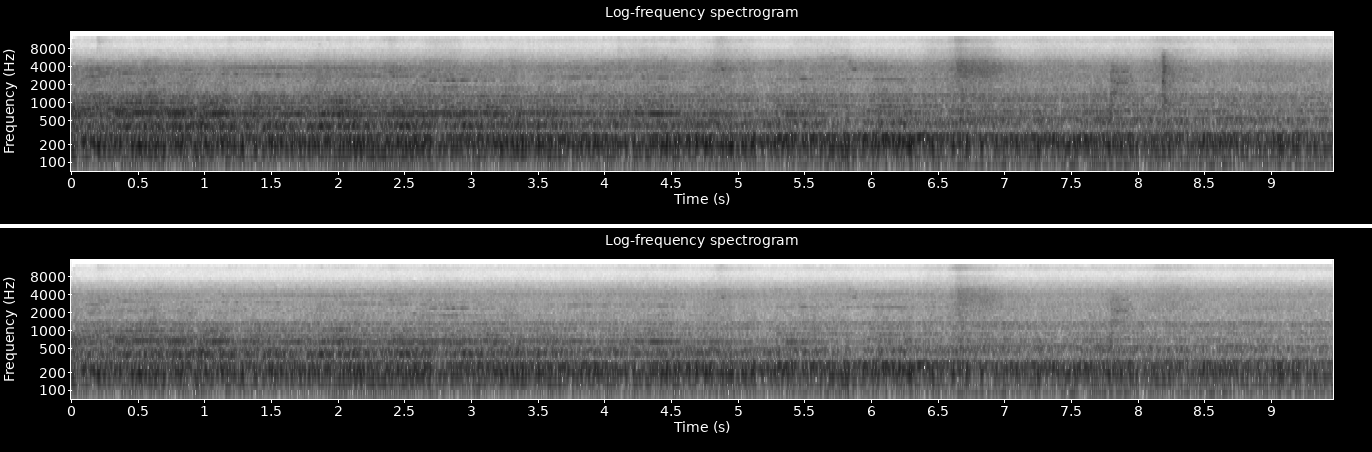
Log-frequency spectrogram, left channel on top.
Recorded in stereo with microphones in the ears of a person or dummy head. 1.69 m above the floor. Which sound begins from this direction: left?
An aircraft, at 0.0 s.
